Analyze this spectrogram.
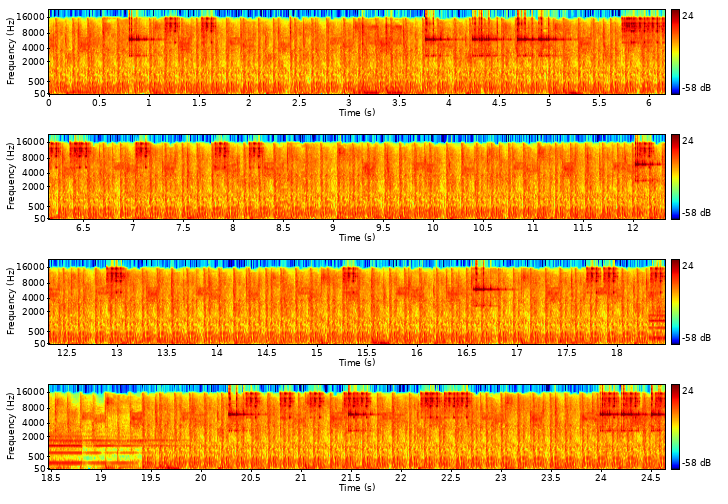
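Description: Rapid gunfire crackles steadily throughout.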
